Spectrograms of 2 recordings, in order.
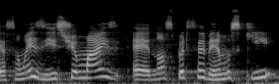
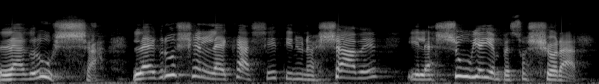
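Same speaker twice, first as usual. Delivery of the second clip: Rioplatense Spanish accent, ll and y pronounced sh. Showing how people from Buenos Aires speak, Rioplatense 'sh' for ll and y. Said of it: "um porteño de Buenos Aires ou um uruguaio falando desse jeito".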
